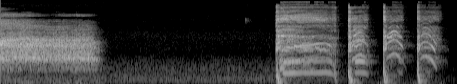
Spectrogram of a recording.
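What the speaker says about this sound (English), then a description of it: "Edgar is coughing." A game character in Genshin Impact coughs in a run of four short, harsh bursts after a brief stretch of noise and a quiet pause, loud and close.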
